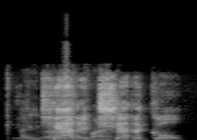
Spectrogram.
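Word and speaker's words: Catechetical: Um, is that how you pronounce it? Yeah. Oh, it's not cat. Katetical. It's tedical. I had no idea. I always mispronounced it.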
